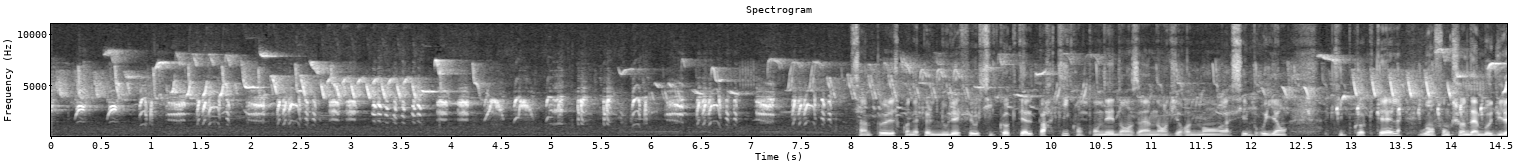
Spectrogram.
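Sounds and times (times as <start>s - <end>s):
bird singing at dawn before sunrise: 0.0s - 14.5s
speech: 8.1s - 14.5s.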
